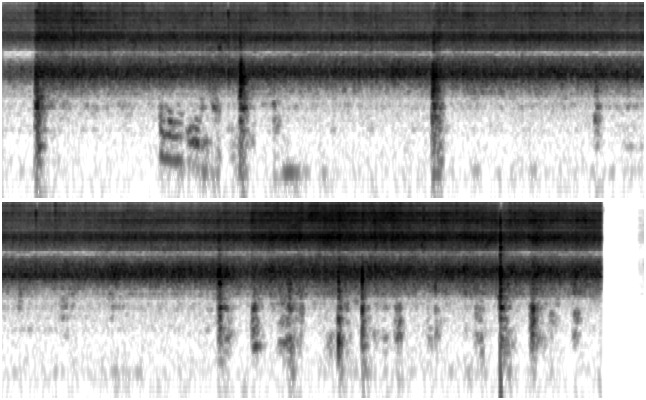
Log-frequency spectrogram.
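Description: Garlic sizzling in hot oil in a pan while green beans and sweet potato leaves are being cooked, a steady close hiss with light stirring clicks and a voice speaking over it.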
